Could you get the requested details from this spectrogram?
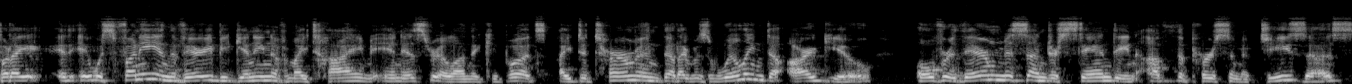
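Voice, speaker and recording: A man speaks at a fairly slow pace with a Canadian accent. His pitch is high, with ordinary variation. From Canada. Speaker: artist. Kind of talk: interview. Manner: halting.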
